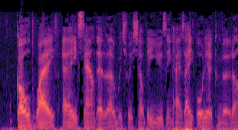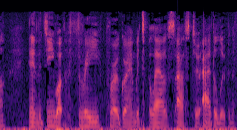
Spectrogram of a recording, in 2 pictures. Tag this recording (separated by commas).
Speech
